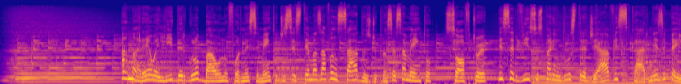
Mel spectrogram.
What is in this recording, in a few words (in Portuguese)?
ESPERA TELEFÔNICA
